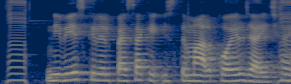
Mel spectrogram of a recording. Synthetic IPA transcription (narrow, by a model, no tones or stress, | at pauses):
niʋeskelelpɛːsakeʔist̪emalkɔeld͡ʒajt͡ʃʰɛ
